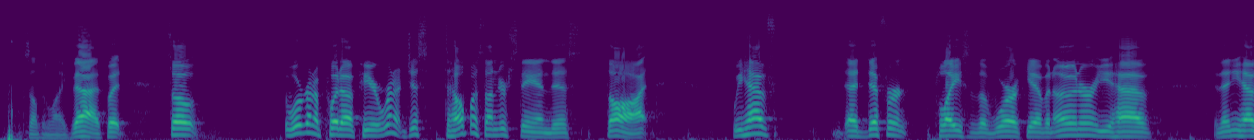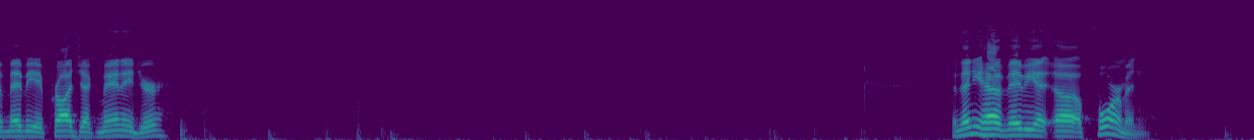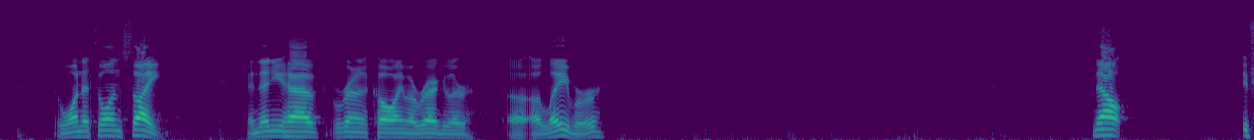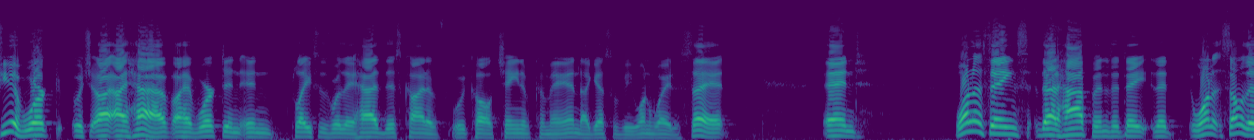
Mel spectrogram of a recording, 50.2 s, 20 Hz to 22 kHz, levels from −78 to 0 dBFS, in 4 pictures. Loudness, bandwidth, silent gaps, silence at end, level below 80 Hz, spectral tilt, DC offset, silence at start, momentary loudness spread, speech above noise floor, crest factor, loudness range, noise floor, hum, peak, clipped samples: -34 LUFS; 16.5 kHz; none; 0 s; -64 dBFS; -5 dB/octave; under 0.1%; 0.1 s; 13 LU; 43 dB; 14 dB; 8 LU; -77 dBFS; none; -22 dBFS; under 0.1%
